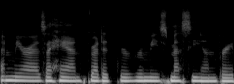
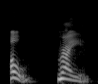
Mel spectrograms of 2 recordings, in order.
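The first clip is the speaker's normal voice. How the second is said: quick; 6 semitones higher than usual. A narrator's reading. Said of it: "Zoe says quickly".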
